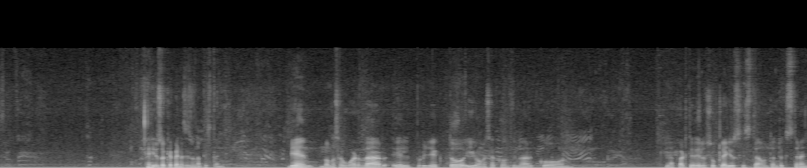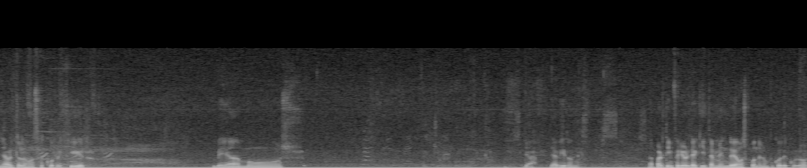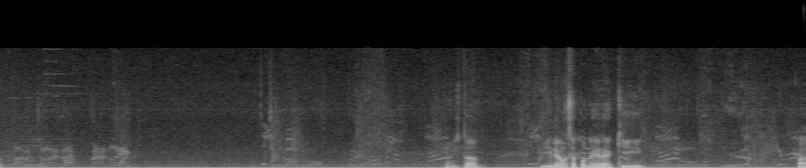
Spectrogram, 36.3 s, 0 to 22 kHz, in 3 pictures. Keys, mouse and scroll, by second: 1.1-1.7 scroll down 2, 1.7 scroll up 1, 1.8 middle click, 2.4 middle click, 8.9-10.5 alt+middle drag, 11.6-16.8 alt+middle drag, 19.4 middle click, 19.9 middle click, 20.8 alt+middle click, 21.3 scroll up 2, 26.3 click, 28.5 click, 29.0 click, 29.5 click, 29.9 click, 30.3 click, 30.6 click.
